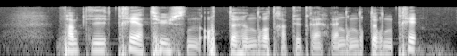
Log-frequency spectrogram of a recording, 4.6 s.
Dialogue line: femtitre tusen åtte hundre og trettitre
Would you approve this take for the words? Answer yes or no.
no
